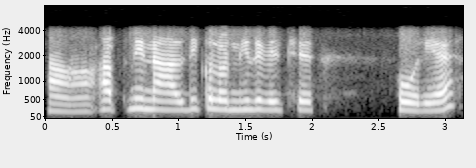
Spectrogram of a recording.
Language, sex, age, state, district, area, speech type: Punjabi, female, 30-45, Punjab, Fazilka, rural, conversation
